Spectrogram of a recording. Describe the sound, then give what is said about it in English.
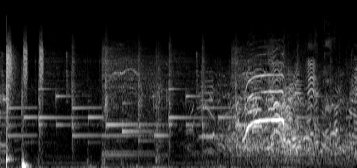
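Hundreds of teenagers chatter while lined up to go into Hell House, an overlapping babble of voices that swells louder in the second half, with a simple chiming tune playing over it early on. “Hundreds of teenagers are lined up to go into Hell House.”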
